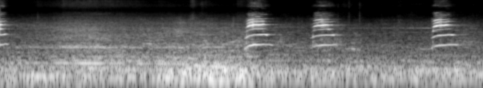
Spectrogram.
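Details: Domestic cats at night feeding time: three loud, clear meows with rich harmonics, each rising then falling, spaced about one to two seconds apart, over a low steady background hum.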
